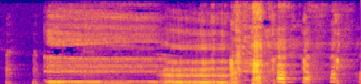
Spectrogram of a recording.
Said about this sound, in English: Well, as you take that big gasping breath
